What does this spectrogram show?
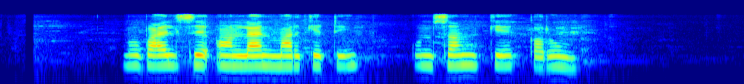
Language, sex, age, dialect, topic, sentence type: Magahi, female, 25-30, Northeastern/Surjapuri, banking, question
